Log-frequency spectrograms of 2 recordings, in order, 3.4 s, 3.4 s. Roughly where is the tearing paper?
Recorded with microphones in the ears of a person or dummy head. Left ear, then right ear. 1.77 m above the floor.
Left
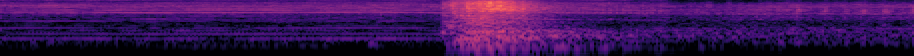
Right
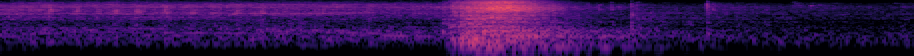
Left.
